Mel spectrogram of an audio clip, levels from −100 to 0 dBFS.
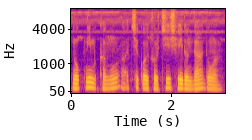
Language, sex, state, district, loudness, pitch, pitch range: Garo, male, Meghalaya, South Garo Hills, -16 LUFS, 120 Hz, 110-125 Hz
